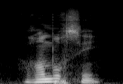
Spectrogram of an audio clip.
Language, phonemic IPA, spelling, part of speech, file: French, /ʁɑ̃.buʁ.se/, rembourser, verb, Fr-rembourser.ogg
- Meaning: to pay back, refund, reimburse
